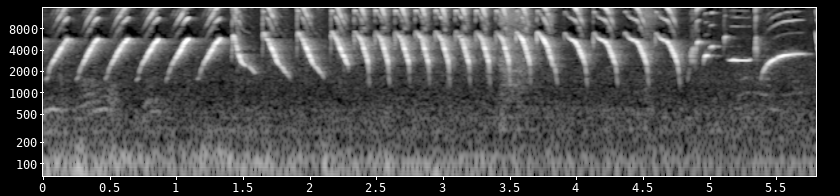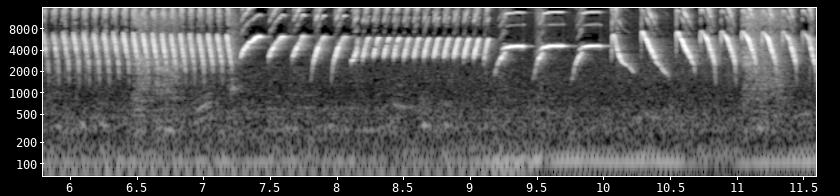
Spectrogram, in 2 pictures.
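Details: Canary in rolling song: long runs of rapid rising whistled sweeps, switching to buzzy sustained trills and back to sweeping notes, loud and continuous throughout.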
